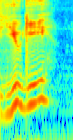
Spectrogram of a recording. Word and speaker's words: Huger: I believe this is pronounced Yugi, even though it's spelled like Huger.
